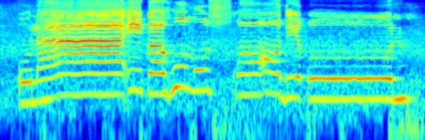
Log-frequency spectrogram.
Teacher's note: اولئک میں مد متصل ہے، 4 الفی مد ہے، ہم نے اس کو 4 الف کے برابر کھینچ کر پڑھنا ہے · قاف کے اوپر پیش ہے تو ادھر واو مدہ کو ہم نے ایک الف دو حرکات کے برابر لمبا کر کے پڑھنا ہے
